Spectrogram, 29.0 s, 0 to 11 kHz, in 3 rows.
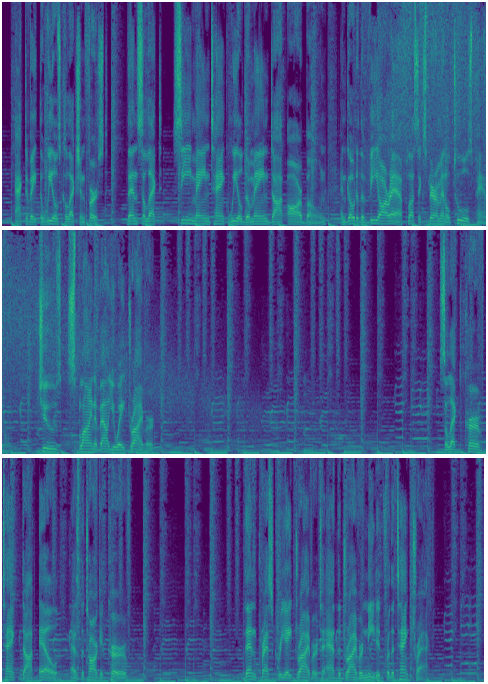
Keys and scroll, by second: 4.5 g, 5.3 Escape, 27.4 g, 27.6 y.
